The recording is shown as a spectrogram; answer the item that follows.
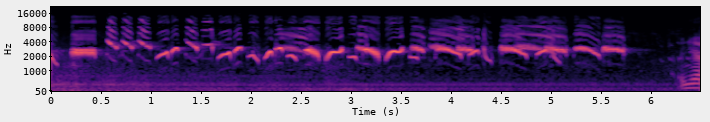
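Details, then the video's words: Caged, tame Chinese hwamei singing a long, clear, rich phrase of rapid whistled notes, each arching up and down, delivered almost without pause before a sudden stop. "Họa mi thuần đét đẳng cấp hót như máy bộ cực đẹp lắc lồng vẫn hót"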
